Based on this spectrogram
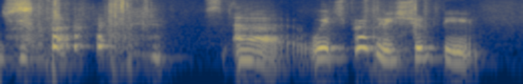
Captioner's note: laughs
